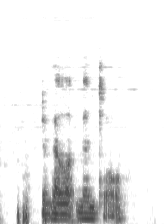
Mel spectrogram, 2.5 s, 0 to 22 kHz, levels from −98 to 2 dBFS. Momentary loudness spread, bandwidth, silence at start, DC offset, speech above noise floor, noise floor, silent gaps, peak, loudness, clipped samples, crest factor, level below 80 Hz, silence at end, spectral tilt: 12 LU; 7 kHz; 0.25 s; under 0.1%; 56 dB; -86 dBFS; none; -14 dBFS; -32 LUFS; under 0.1%; 18 dB; -50 dBFS; 0.65 s; -8.5 dB/octave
